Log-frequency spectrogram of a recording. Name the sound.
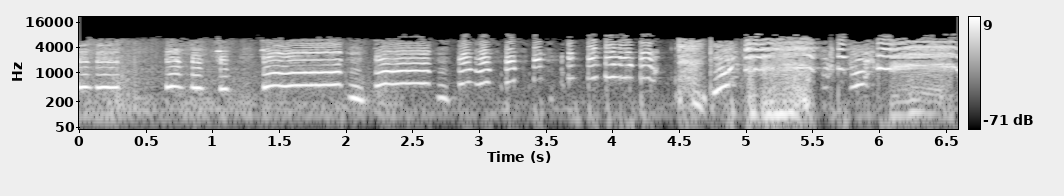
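monkey screeching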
